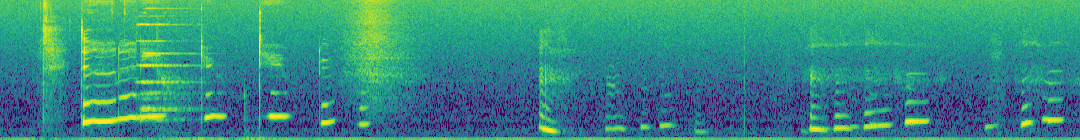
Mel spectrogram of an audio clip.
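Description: A music box plays a slow, tinkling tune.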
